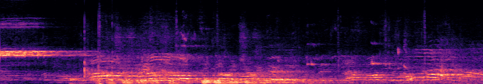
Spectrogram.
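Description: Spectators chant and shout in a large echoing hall.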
